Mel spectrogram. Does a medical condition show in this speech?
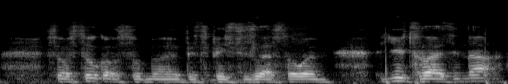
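Yes: motor neuron disease; first physiotherapist Amy Parkes, occupational therapist help with gadgetry; followed by MND, respiratory and long-term ventilation teams at Preston.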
